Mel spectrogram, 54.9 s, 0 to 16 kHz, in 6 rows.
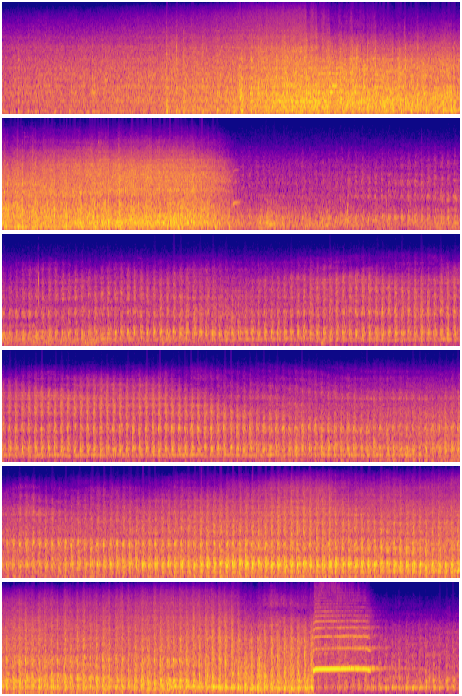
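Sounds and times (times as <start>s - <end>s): steam locomotive exhaust beats: 0.0s - 54.9s
train wheels clicking over rail joints: 0.0s - 54.9s
steam whistle blast: 52.0s - 53.5s.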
